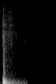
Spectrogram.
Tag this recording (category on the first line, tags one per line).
Sound effects > Experimental
punch
foley
bones
vegetable
thud
onion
